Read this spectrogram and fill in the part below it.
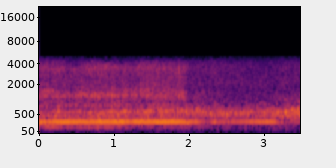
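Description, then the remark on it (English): A car drives into the moonlight with a loud, steady engine drone and a strong low hum that shifts slightly partway through, with no voices. “He drove with Lenore into the moonlight.”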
